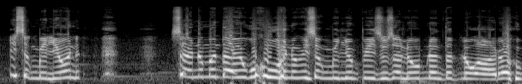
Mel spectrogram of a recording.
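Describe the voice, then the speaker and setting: A man's voice: very high voice, fairly even intonation, normal speed, a bit bright, pitched above the performer's own voice. A man voicing a young son who sobs and wails with overwrought, fake grief in an audio drama. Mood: fake sobbing. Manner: wailing, overwrought. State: crying. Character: young son putting on frantic, sobbing grief.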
